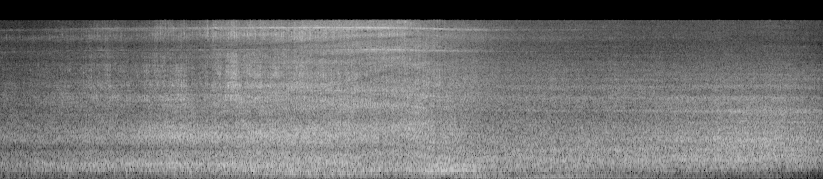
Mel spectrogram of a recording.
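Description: A locomotive-hauled passenger train passing close by, growing louder as the locomotive draws level a few seconds in, then the coaches rolling past steadily before the sound fades out at the end.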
